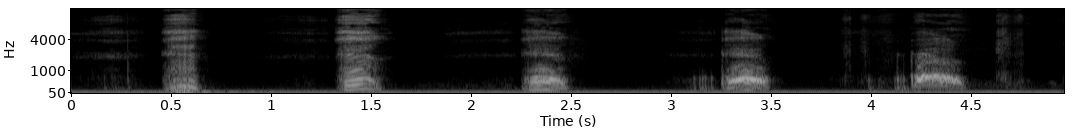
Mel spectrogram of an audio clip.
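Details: English Cocker Spaniel puppy with kennel cough, since cured, gives five short, honking, voiced coughs about a second apart.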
